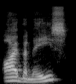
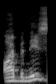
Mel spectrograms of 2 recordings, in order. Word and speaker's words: Ibanez: me get this right I used to call it an ibanese but it's Ibanez isn't it I don't know I can't pronounce it at The X Series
